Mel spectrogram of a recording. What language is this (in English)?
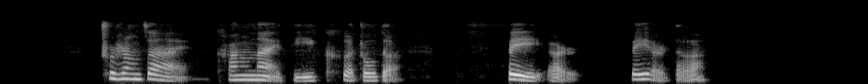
Chinese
